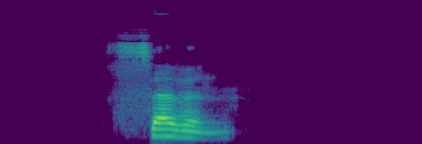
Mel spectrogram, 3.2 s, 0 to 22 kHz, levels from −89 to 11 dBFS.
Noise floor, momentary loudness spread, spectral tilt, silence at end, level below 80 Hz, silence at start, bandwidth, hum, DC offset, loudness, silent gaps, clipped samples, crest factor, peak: under -90 dBFS; 22 LU; -4.5 dB/octave; 1.5 s; -76 dBFS; 0.9 s; 9.2 kHz; none; under 0.1%; -18 LUFS; none; under 0.1%; 20 dB; -2 dBFS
